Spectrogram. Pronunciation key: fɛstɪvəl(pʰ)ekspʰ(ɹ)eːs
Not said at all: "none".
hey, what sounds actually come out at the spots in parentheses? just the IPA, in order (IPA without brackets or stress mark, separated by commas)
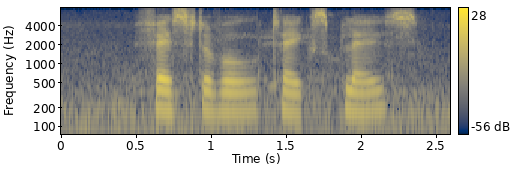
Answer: tʰ, l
